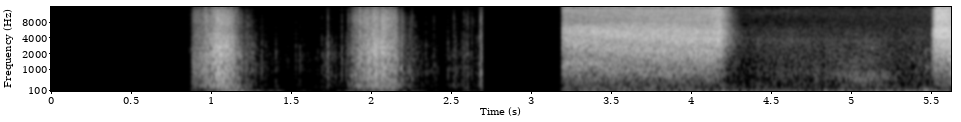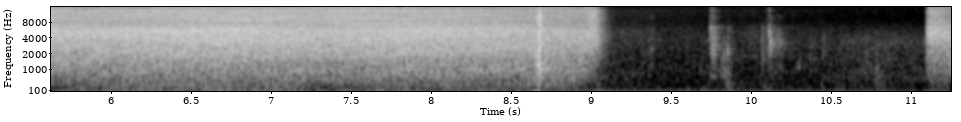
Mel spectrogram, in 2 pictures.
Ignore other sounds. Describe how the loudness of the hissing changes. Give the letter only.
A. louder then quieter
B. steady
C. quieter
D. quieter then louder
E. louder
A.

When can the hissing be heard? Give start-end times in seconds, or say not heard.
3.1-11.2.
